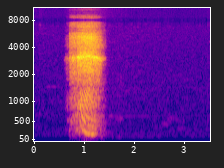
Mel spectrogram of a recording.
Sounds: Sniff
